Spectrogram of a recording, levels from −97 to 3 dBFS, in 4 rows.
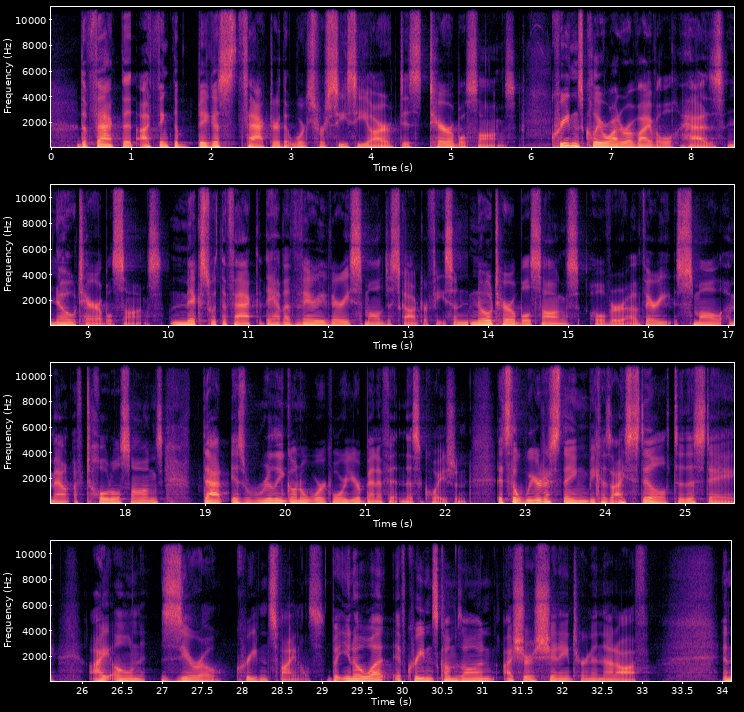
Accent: American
